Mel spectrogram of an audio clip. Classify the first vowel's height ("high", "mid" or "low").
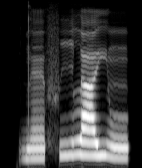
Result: mid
